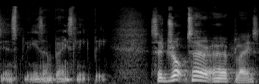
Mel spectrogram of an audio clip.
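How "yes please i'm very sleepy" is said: put-on tiny little voice, much quieter. Retelling her reply when offered a ride home, imitating her tiny little voice. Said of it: "Tiny little voice".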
